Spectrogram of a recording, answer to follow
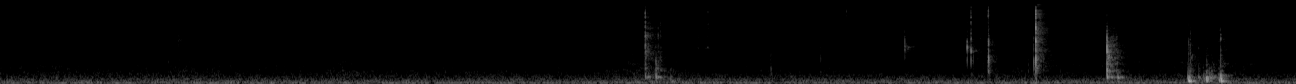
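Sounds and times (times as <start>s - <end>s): makeup containers clicking and tapping: 9.1s - 10.5s, 11.9s - 12.4s.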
